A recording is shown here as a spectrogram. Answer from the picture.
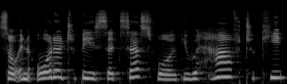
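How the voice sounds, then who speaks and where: A woman speaking at a fairly slow pace. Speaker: podcast host, physician and leadership coach. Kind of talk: solo podcast monologue.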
